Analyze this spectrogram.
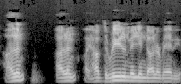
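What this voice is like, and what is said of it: Imitated deep male voice. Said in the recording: “the real deep voice”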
